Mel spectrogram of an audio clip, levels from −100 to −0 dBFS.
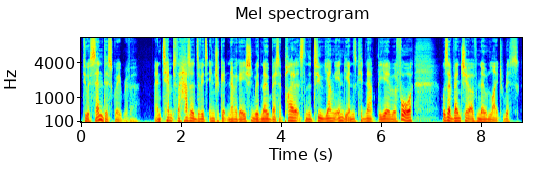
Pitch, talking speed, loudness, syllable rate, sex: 100 Hz, 225 wpm, -20 LUFS, 6.4 syllables/s, male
